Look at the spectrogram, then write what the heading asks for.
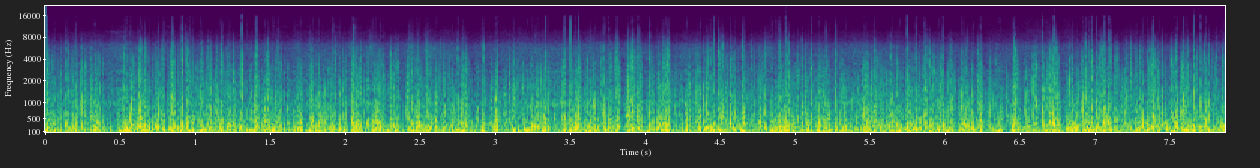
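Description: Wind buffeting the microphone at the open window of a moving passenger train, over the steady rumble of its wheels on the rails.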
